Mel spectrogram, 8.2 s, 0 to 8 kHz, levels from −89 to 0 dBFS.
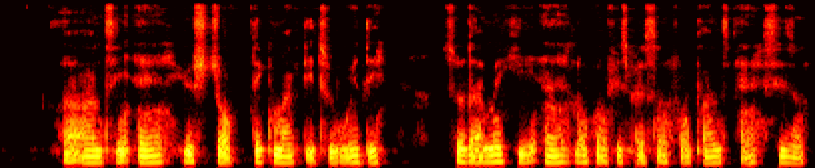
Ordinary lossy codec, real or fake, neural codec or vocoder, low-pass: none; real; none; 7.2 kHz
